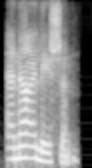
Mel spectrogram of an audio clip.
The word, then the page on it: annihilation: Indian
